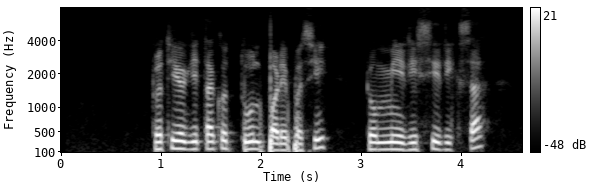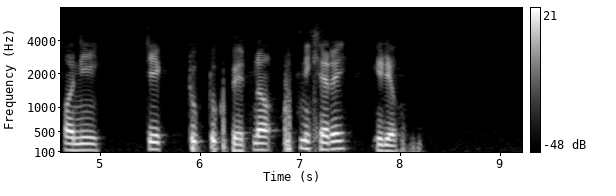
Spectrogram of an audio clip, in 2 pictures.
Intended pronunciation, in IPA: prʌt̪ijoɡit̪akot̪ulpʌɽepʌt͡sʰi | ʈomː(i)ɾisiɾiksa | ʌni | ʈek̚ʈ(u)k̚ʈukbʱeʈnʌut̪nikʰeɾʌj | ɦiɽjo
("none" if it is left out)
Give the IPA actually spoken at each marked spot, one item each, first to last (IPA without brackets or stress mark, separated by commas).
i, u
